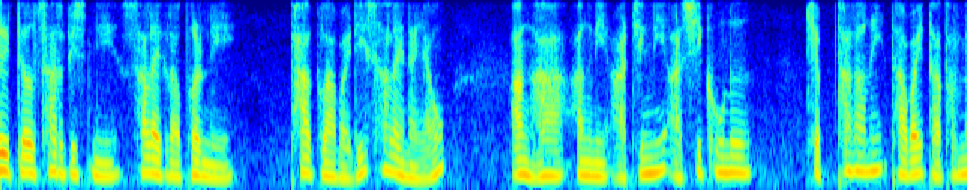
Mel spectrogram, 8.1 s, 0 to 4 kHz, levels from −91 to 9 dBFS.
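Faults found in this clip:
Comfort noise in place of the background: room tone turns steady and featureless, about 2 to 3 dB quieter, at 2.04–2.42 s, 3.80–4.24 s and 6.36–6.70 s. Likely discontinuous transmission with receiver-side noise synthesis. Spectrogram: smooth, uniform noise band, still capped at 4 kHz.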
